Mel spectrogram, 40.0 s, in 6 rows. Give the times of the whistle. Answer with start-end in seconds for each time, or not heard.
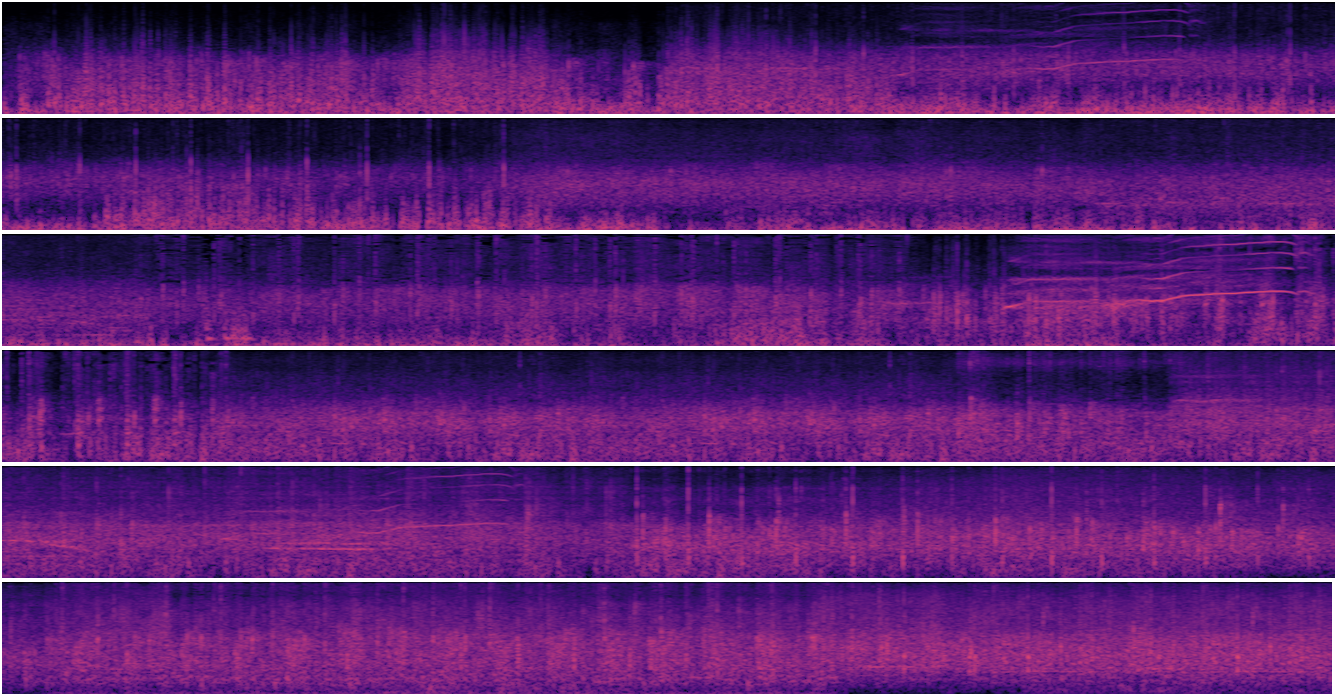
not heard.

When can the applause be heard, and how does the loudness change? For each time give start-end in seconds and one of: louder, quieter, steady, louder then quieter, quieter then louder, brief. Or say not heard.
0.0-39.9 louder.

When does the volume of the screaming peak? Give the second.
19 s.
